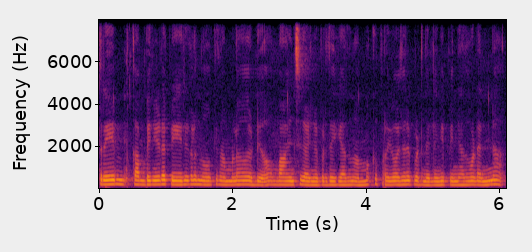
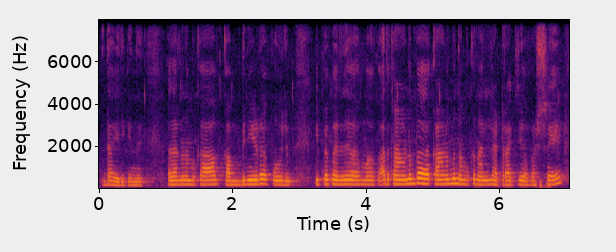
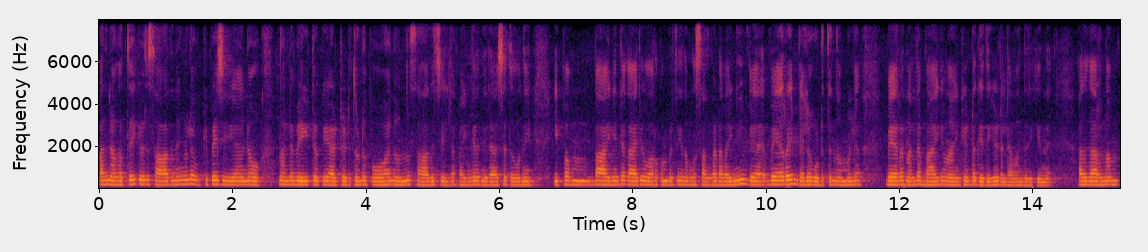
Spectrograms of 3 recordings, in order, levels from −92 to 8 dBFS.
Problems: none marked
